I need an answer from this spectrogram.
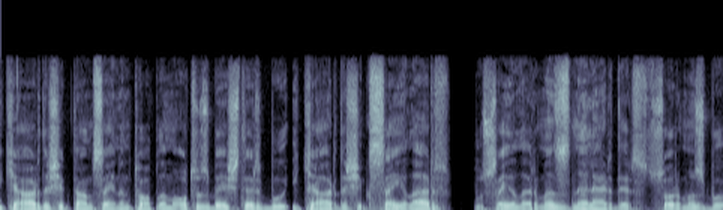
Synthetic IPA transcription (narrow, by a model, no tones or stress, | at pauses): icʰiʔaɾd̪ɯʃɯk̚t̪ʰamsajɯnɯnt̪ʰo̞plˠamɯo̞t̪ʰuzbɛʃt̪ʰiɾbuʔicʰiʔaɾd̪ɯʃɯksajɯlˠaɾ | b̥usajɯlˠa̰ɾɯmɯznelʲæɾd̪ḭɾ̥so̞ɾumuzbu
